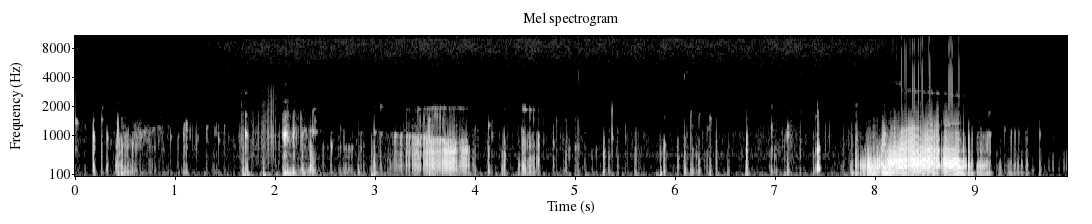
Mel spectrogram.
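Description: Loud, frequent gurgling and rumbling from the abdomen with bursts of growling; active bowel sounds from digestion.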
